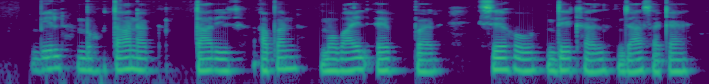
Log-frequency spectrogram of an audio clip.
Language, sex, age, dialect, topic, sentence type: Maithili, male, 18-24, Eastern / Thethi, banking, statement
